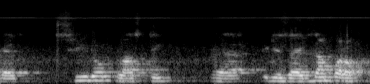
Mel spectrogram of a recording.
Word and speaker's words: pseudoplastic: they are called as pseudo plastic their p is silent so we will write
